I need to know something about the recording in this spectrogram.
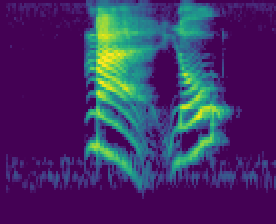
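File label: "nai3niu2", Mandarin Chinese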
